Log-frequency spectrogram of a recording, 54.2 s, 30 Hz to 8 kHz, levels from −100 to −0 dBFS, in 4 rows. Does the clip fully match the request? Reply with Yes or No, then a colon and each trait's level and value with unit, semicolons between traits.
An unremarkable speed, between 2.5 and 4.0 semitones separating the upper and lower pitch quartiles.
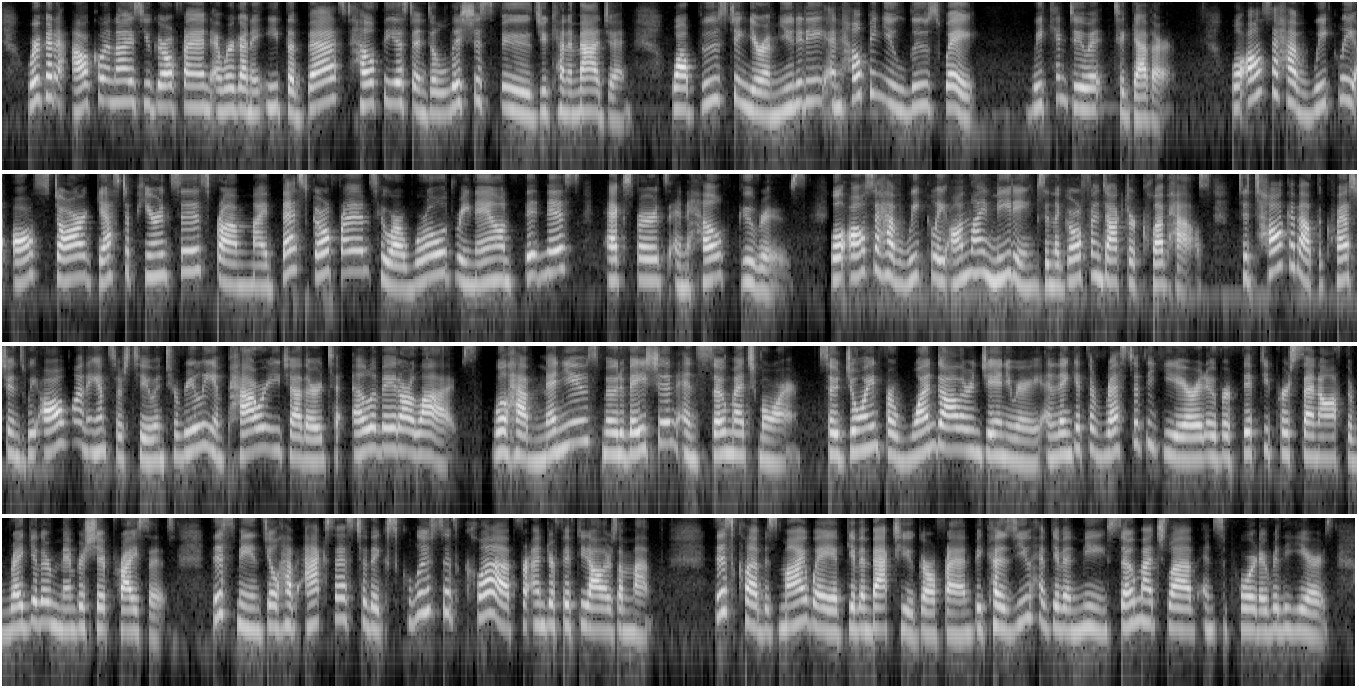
No: average, 170 wpm; average, 4.6 semitones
